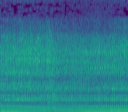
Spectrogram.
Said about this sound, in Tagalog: at start na nga ulit sa pag-grass cutter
